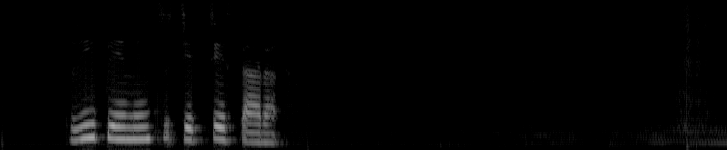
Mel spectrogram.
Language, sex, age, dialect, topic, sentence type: Telugu, female, 18-24, Central/Coastal, banking, question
